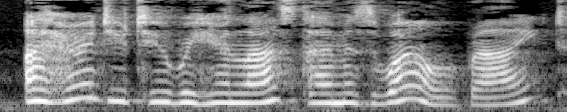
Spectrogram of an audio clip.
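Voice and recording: A woman's high-pitched put-on character voice with lively intonation and a slightly husky edge. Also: fairly slow pace.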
